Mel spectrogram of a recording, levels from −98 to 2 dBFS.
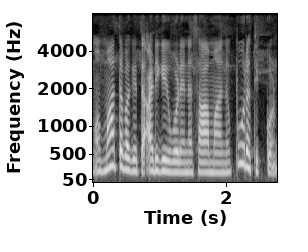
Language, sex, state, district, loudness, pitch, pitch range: Tulu, female, Karnataka, Dakshina Kannada, -17 LUFS, 195 Hz, 180-230 Hz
